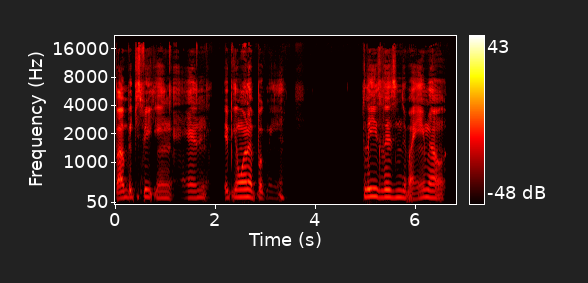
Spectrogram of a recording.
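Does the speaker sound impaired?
Yes: cerebral palsy; cerebral palsy causing speech problem, scratchy throat and gag reflex issues at times; voice goes in and out sometimes.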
